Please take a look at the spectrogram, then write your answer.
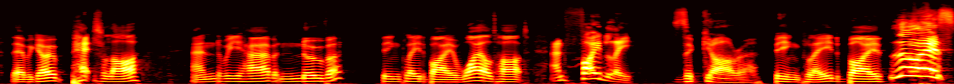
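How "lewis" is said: very high, very loud, shrill shout. Announcing players, a name written in caps, shouting the name lewis. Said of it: "it's in caps, so it has to be shouted".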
